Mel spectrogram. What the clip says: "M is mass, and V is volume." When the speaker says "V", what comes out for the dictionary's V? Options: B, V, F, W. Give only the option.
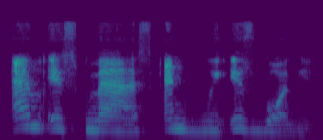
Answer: W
